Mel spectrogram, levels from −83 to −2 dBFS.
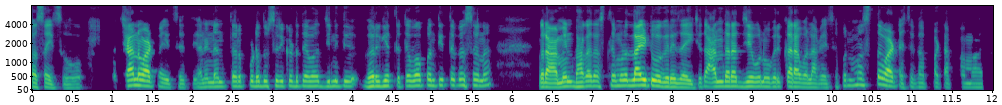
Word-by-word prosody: बसायचो 120 -4 -4 0.6
छान 195 +2 +5
वाटायचं 150 -8 +1
ते 135 - -12
आणि 145 +2 -6
नंतर 155 +2 -3
पुढं 170 -1 -1
दुसरीकडं 175 0 -3
तेव्हा 175 0 0
जिनी 170 +1 -2
ते 170 - -2
घर 170 +2 +3
घेतलं 175 -2 -2
तेव्हा 180 +1 +2
पण 195 -1 0
तिथं 200 0 -3
कसं 195 -1 -2
ना, 195 - -3 0.7
ग्रामीण 150 +3 +4
भागात 165 +3 +1
असल्यामुळे 185 +3 -1
लाईट 200 0 +8
वगैरे 155 -5 +4
जायची 135 0 -2
तर - - -1
अंधारात 165 +2 +2
जेवण 165 0 0
वगैरे 155 0 -3
करावं 150 -3 +1
लागायचं 135 +2 -8
पण 185 +1 -8
मस्त 210 +2 -6
वाटायचं 160 - 0
गप्पा-टप्पा 140 0 -13
मारत. 135 0 -11
165 Hz, 175 wpm, -20 LUFS, 145-180 Hz, 0.7 s, लाईट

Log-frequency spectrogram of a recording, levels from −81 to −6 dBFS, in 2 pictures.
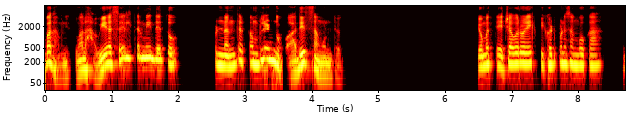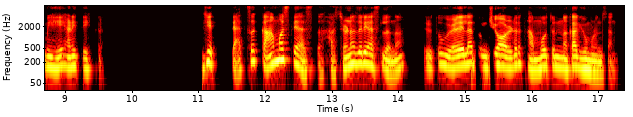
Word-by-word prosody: बघा 190 -10 +2
म्हणजे 85 +3 -12
तुम्हाला 115 +3 -3
हवी - - +2
असेल 225 +9 +1
तर 290 - -3
मी 275 0 +5
देतो. 235 -8 -1 0.6
पण 170 - 0
नंतर 160 +7 +1
कंप्लेंट 225 +6 +2
नको - - -4
आधीच 180 +2 +3
सांगून 95 - -2
ठेवतो." - - -19 2.0
किंवा 150 - +1
मग 170 - 0
त्याच्याबरोबर 180 +4 +2
एक 185 0 +1
तिखटपण 170 +3 -2
सांगू 170 -2 -1
का? 160 0 -5
तुम्ही 155 -3 -6
हे 140 +2 0
आणि 150 +1 +1
ते 130 - -4 0.2
खा. - - -20 1.5
म्हणजे - - +3 0.3
त्याचं 125 - -4
कामच 235 +5 +4
ते 180 - +1
असतं. 120 - -4
हसणं 135 - 0
जरी 185 +1 +3
असलं 130 - -1
ना 115 +6 -3 0.4
तरी - - -6
तो 175 - -5
वेळेला 155 +5 +5
तुमची 150 -2 -4
ऑर्डर 155 +3 +3
थांबवतो. 135 +6 -1
नका 140 +1 +2
घेऊ 130 -2 +1
म्हणून 105 -4 0
सांग - - -16
160 Hz, 160 wpm, -26 LUFS, 135-180 Hz, 2.0 s, मी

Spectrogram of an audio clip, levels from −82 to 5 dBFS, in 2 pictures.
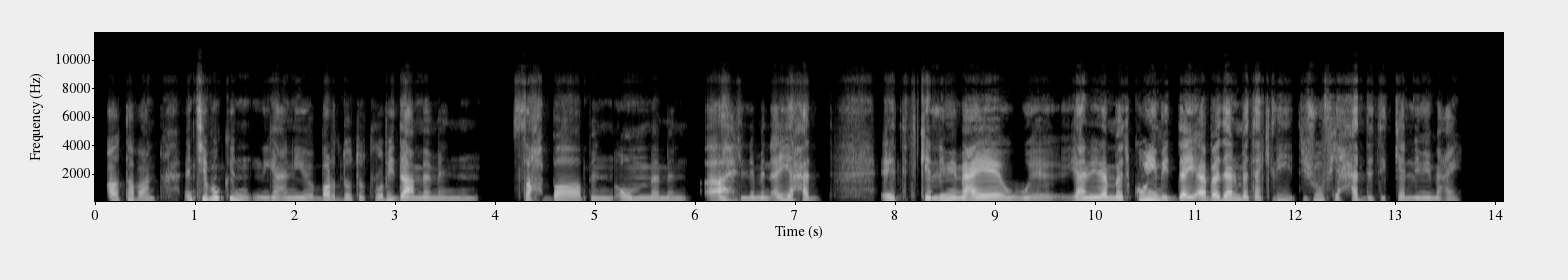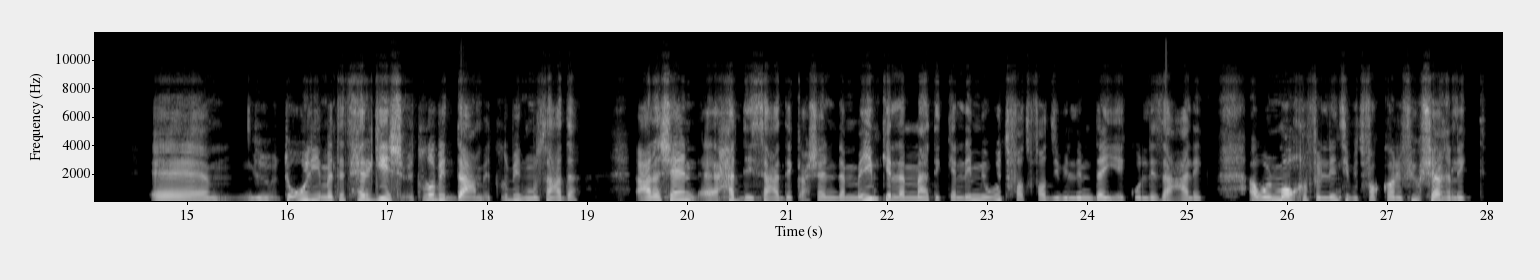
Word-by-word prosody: آه 210 - +4
طبعًا، 195 -6 -5 0.3
أنتِ 255 +4 +1
ممكن 320 -8 0
يعني 175 -2 -4
برضه 225 +5 -2
تطلبي 225 +1 -6
دعم 195 0 +5
من 170 -1 -6 0.4
صاحبة، 180 -3 0
من 165 0 -8
أم، 180 -1 -4
من 165 -2 -6 0.2
أهل، 180 -2 +1
من 185 -1 -4
أي 225 +2 +1
حد 215 -4 -1 0.6
آآ، 175 -1 +2
تتكلمي 205 +4 0
معاه 185 +1 +7
ويعني 180 +1 0
لمّا 195 -1 +5
تكوني 265 +7 +3
متضايقة 195 -2 +5
بدل 225 +5 +5
ما 205 - +1
تاكلي، 220 +5 -5
تشوفي 240 +4 -6
حد 210 -2 -2
تتكلمي 185 +1 -5
معاه. 155 -3 -8 1.0
آآ، 170 0 +2 0.7
تقولي 230 0 0
ما 210 0 +1
تتحرجيش 250 +2 +4
اطلبي 265 +2 0
الدعم 190 -2 +3
اطلبي 225 +2 -8
المساعدة، 200 -3 -3 0.6
علشان 245 +8 +4
حد 235 -5 +1
يساعدِك، 200 -1 -2
عشان 195 0 -3
لما 185 +4 -2
يمكن 280 -4 +2
لما 195 0 0
هتتكلمي 190 +3 -5
وتفضفضي 195 -5 -6
باللي 180 0 -3
مضايقِك 185 +2 -2
واللي 175 -2 -5
زعلِّك 180 +1 -4 0.5
أو 215 - +3
الموقف 215 -1 +3
اللي 195 +1 -3
أنتِ 210 +1 -4
بتفكري 190 +2 -4
فيه 215 +3 -6
وشاغلِك، 190 -3 0
195 Hz, 125 wpm, -25 LUFS, 180-220 Hz, 1.0 s, معاه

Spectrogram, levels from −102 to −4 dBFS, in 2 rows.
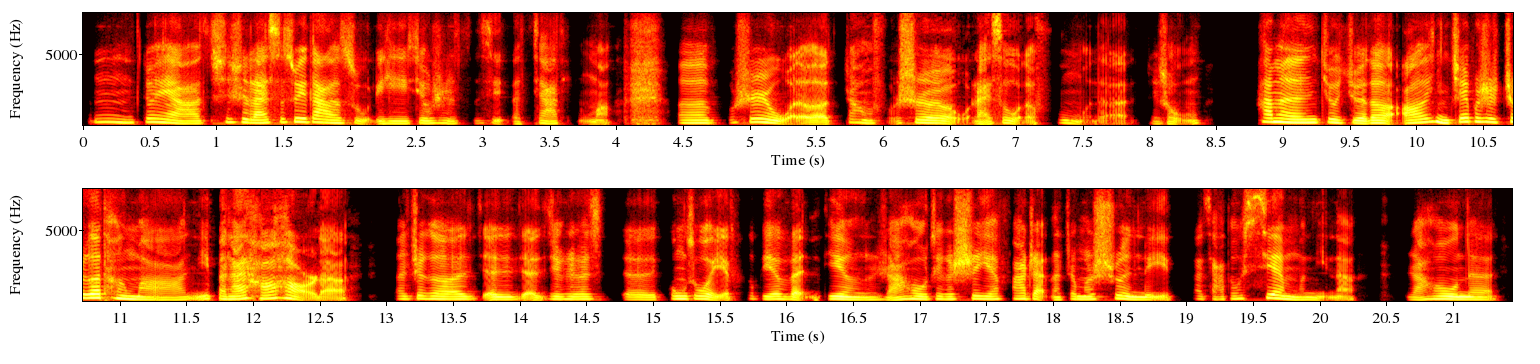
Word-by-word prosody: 嗯， 240 -4 -3
对 245 +2 -1
呀， 165 -6 +2
其 170 +8 -5
实 230 -1 0
来 190 -2 +4
自 225 +3 +1
最 255 +1 +4
大 230 -4 +3
的 185 - +2
阻 175 - -5
力 155 0 -3
就 165 +1 -4
是 170 -3 -6
自 160 +1 -25
己 170 - -10
的 140 - -14
家 170 -3 -3
庭 - - -28 0.2
嘛。 - - -7 0.5
呃， 185 0 0
不 205 - -20
是 240 +2 +2
我 180 -6 +1
的 - - 0
丈 210 -5 -5
夫， 170 - -16
是 185 0 +2 0.2
来 - - -2
自 - - -1
我 - - -3
的 - - -7
父 - - -13
母 - - -8
的 - - -13
这 - - -17
种。 - - -8 0.4
他 260 -2 +3
们 215 -4 +7
就 215 0 +2
觉 180 -3 +2
得： 185 +2 +5 0.2
“啊， 195 +4 +4
你 250 -6 +5
这 260 +9 +3
不 270 - +1
是 255 -2 +3
折 265 +3 +6
腾 235 -6 +2
吗？ 155 -4 -1
你 190 +4 -4
本 185 -2 -3
来 180 +3 +4
好 220 -1 +2
好 240 -4 +3
儿 - - 0
的， - - -3 0.3
那 190 - -9
这 205 +3 -4
个 185 -2 +1 0.2
呃， 160 0 -1
这 175 -1 -5
个 175 0 -2 0.2
呃， 155 -2 -6
工 195 +2 0
作 190 -2 +1
也 - - -2
特 195 - -23
别 180 0 -1
稳 175 - -3
定， 155 -5 +2
然 145 +3 -3
后 185 -2 +1
这 180 +2 -6
个 170 - -2
事 180 +3 +1
业 180 -1 0
发 195 +1 -4
展 190 0 -1
得 155 - -6
这 180 +4 -9
么 170 0 0
顺 175 -3 0
利， 155 - -3
大 185 - -15
家 170 -1 -10
都 195 +3 -8
羡 230 +2 +2
慕 155 -5 -1
你 145 - -6
了， - - -9 0.4
然 150 -1 -6
后 185 -1 +4
呢 160 -2 +2
185 Hz, 265 characters per minute, -22 LUFS, 165-210 Hz, 0.5 s, 们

